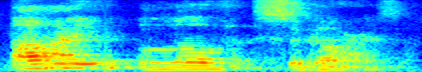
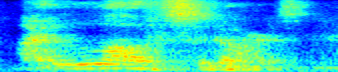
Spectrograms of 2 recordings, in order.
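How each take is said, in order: First: Slow, drawn-out I love cigars; slow demo. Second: Slow and much softer, love leaned on; softer take. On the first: Showing the audience a line, slow and drawn out. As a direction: savour each word slowly. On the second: Second take for the audience, slow and hushed. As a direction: let it drop to a hush. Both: Shown as a demonstration. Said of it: "Watch this".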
